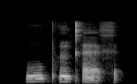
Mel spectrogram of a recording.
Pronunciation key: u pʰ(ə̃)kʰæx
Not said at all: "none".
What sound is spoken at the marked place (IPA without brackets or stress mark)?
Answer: ə̃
